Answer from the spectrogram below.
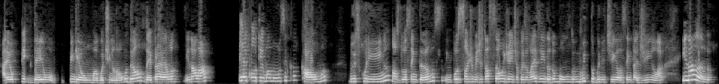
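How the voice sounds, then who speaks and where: A woman with a Brazilian Portuguese accent, an aromatherapist hosting a live chat, talking in an animated, emotional way. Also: fairly high pitch, brisk, muffled recording. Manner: animated, emotional, laughs while telling. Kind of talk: casual live chat storytelling.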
